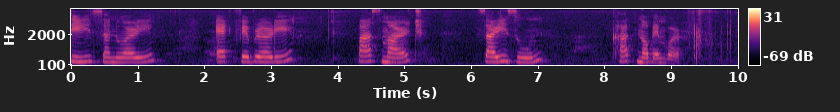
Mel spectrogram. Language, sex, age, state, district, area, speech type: Assamese, female, 18-30, Assam, Biswanath, rural, spontaneous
